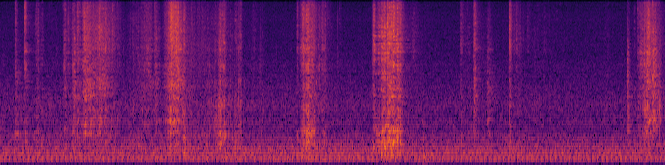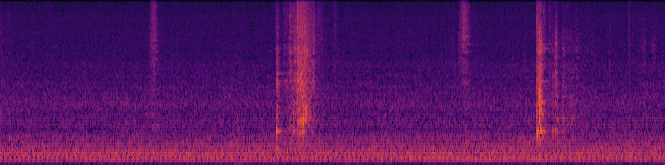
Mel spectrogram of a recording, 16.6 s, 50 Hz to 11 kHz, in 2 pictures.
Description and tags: A shovel scraping up the pavement. Recorded on a mini-DV camcorder with an external Sennheiser MKE 300 directional electret condenser mic.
